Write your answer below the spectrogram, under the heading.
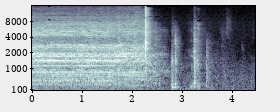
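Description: Handheld craft heat tool blowing hot air with a steady whir and a high whine, switched off about two seconds in, followed by a few light knocks as it is set down.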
